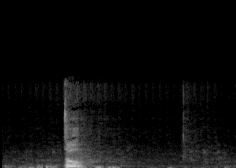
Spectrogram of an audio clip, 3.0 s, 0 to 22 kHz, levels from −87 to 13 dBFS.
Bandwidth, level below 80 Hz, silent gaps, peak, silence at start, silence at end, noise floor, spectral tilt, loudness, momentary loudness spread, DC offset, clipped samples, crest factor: 11.5 kHz; -58 dBFS; none; -2 dBFS; 0.8 s; 1.5 s; -61 dBFS; -6 dB/octave; -17 LUFS; 26 LU; under 0.1%; under 0.1%; 20 dB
